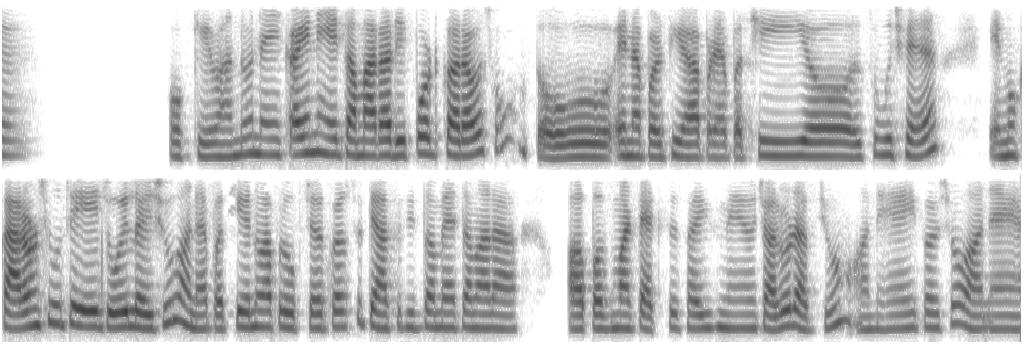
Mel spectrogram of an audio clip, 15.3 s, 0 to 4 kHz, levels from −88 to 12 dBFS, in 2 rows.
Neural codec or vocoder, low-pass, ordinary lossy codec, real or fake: codec, 16 kHz, about 1 kbps, DyCAST, with the encoder's durations; 3.6 kHz; AAC, 32 kbps; fake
